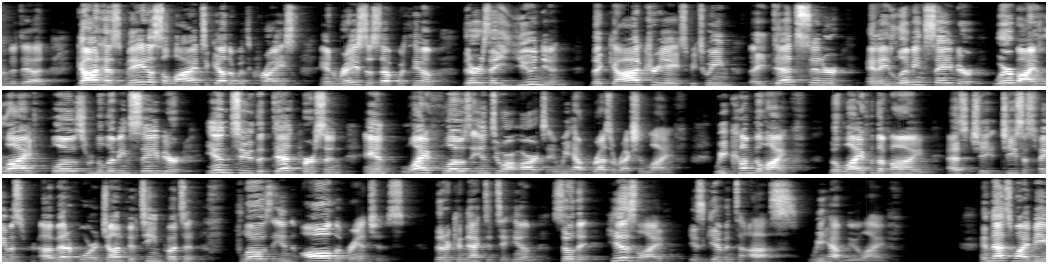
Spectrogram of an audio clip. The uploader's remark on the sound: Recorded at Cornerstone Church in Mesa, AZ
